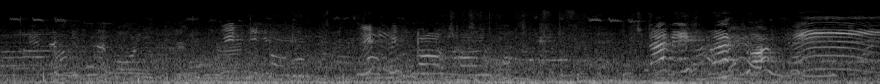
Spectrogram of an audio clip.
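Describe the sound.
Group of children playing together on a garden lawn, accompanied by their teacher: a busy, continuous mix of high excited voices, calls and shouts overlapping throughout, with a louder burst of shrieks near the end.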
